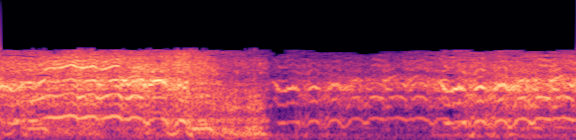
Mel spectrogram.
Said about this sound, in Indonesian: Seekor kuda hitam yang gagah meringki keras ketika laki-laki setengah tua itu melompat ke punggungnya.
